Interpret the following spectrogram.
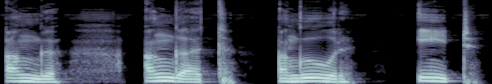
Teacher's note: इसमें स्वरों के ऊपर अनुस्वार का प्रयोग होता है इसका उच्चारण नाक से होता है और उच्चारण में थोड़ी कठोरता होती है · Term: सानु स्वर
